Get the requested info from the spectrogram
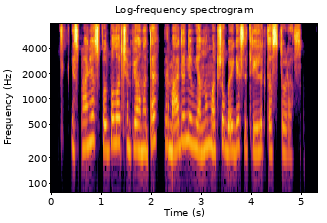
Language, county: Lithuanian, Klaipėda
